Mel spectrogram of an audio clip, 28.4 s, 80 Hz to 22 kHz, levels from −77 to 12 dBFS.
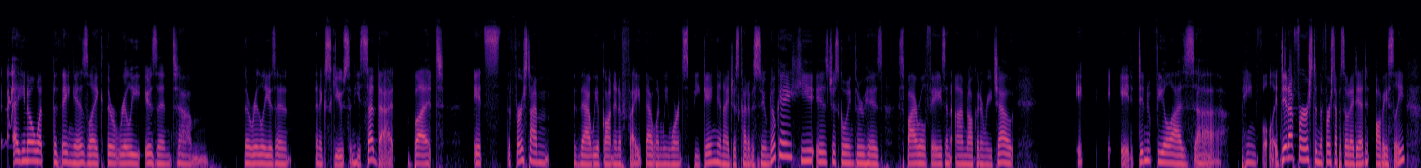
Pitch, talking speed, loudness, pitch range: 165 Hz, 165 wpm, -29 LUFS, 155-190 Hz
